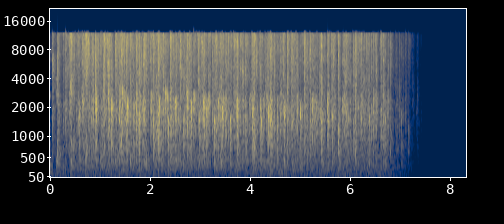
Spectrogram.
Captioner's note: clapping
